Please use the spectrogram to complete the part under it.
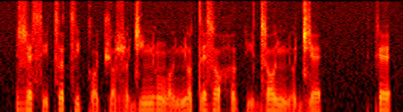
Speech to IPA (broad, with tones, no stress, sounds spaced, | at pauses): ɮ ɛ˥ s i˩ t͡s ɤ˥ t͡s i˥ k ɔ˩ t͡ʃ ɔ˩ ɮ ɔ˩ d͡ʑ i˥ ɲ ɔ˥ ŋ ɔ˩ ɲ ɔ˥ t ɛ˥ z ɔ˥ h ɤ˥ k i˩ d͡z ɔ˥ ɲ ɔ˩ d͡ʑ ɛ˥ | k ɛ˥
